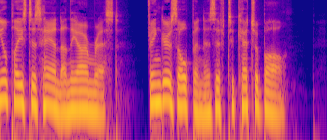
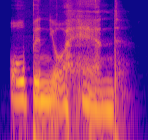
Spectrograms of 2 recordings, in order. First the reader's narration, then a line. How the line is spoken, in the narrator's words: Ned said in a whisper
